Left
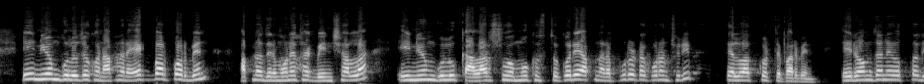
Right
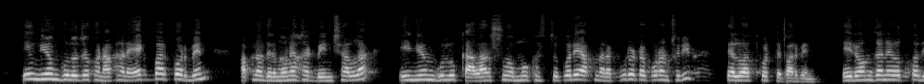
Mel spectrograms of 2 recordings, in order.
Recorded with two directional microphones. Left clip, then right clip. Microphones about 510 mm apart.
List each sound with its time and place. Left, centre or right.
0.3 s speech: left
